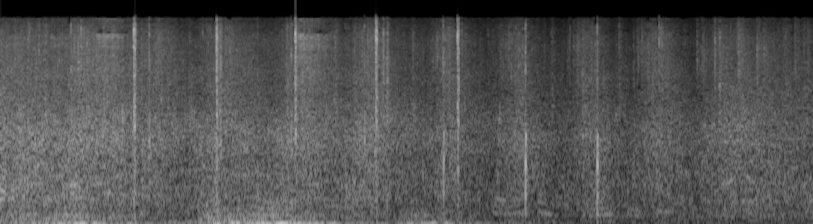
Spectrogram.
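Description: Crowd cheering and shouting in a large sports hall, with about eight sharp clacks in the first four and a half seconds.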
